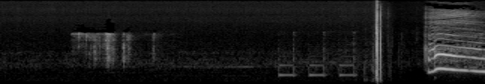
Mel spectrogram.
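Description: A faint voice over a smartphone's speaker, then three short beeps from the phone as the call ends. A sharp click follows, and a loud shout starts near the end.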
